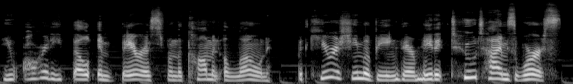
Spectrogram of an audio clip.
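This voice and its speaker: A woman with a slightly high voice reads fanfiction at a normal pace as a channel host, mixing dramatic narration with goofy, self-mocking, casual asides. The recording has no echo, and faint music plays behind her.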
